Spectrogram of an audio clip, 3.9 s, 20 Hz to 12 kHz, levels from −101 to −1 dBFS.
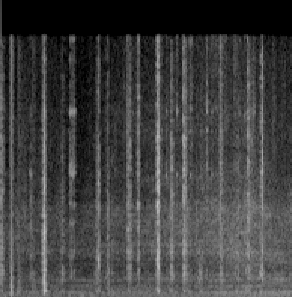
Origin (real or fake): real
